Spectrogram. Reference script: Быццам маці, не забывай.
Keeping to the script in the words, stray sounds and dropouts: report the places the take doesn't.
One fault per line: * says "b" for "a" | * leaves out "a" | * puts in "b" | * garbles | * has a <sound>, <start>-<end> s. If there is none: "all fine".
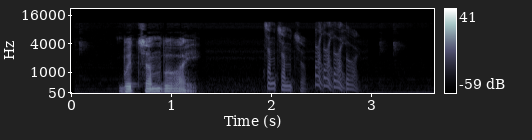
* leaves out "маці не"
* has a chirp, 1.9-2.9 s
